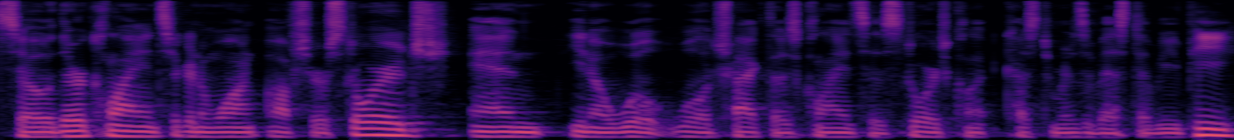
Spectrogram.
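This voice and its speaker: A man with a Canadian accent has a plain, everyday voice, pitched fairly low. He keeps a moderate pace and fairly even intonation, with hardly any pauses. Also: very clean recording, silent background. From Canada. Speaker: precious metals storage executive. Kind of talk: casual interview.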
